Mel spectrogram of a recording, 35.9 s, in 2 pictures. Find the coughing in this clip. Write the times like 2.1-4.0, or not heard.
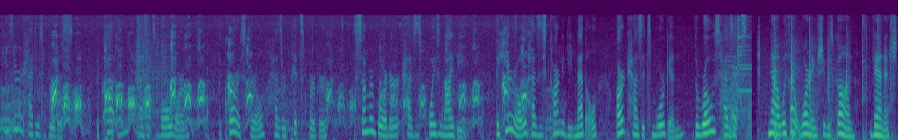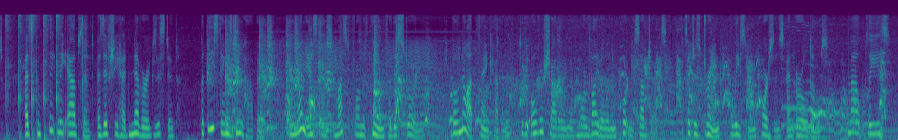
2.7-3.5, 22.1-24.7.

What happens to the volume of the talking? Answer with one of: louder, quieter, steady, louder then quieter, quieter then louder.
louder.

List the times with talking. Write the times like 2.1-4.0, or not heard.
0.0-35.8.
